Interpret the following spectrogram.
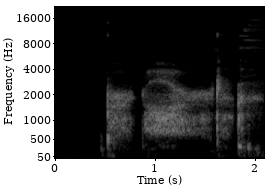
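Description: Faint whispering that starts about half a second in, breathy and without voiced pitch.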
